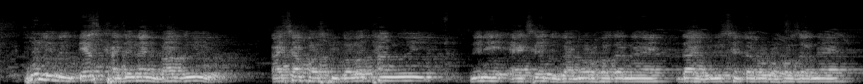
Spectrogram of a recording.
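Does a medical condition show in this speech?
No.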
